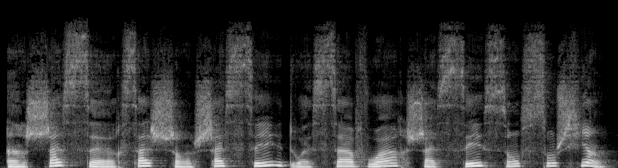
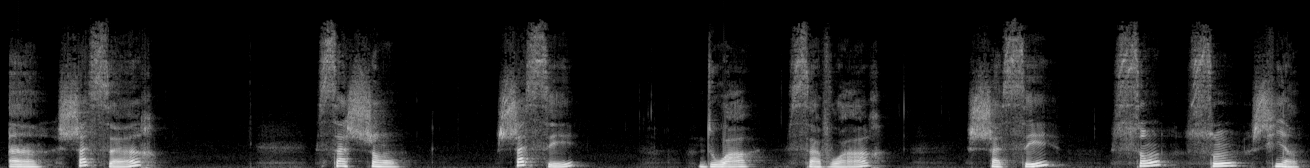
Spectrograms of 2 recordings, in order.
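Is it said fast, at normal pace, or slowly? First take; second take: fast; slowly. First: It is said fast. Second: It is said slowly.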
